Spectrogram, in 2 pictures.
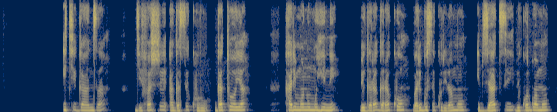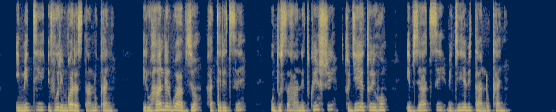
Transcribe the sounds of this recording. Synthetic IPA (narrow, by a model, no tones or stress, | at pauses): iciɡaːnza | ɟifaʃe̞ʔaɡase̞kʰuɾuɡatʰo̞ja | kʰaɾimo̞numuɦini | βiɡaɾaɡaɾakʰo̞βaɾiɡuse̞kuɾiɾamo | ibjaːt͡siβiko̞ɾɡwamo | imitʰiːvuːɾiːnɡwaːɾazitaːndukaɲe̞ | iɾuɦaːnde̞ɾɡwaːbjo̞hate̞ɾe̞t͡se̞ | udusaɦanetwiːnʃituɟiːje̞tuɾiɦo̞ | ibjaːt͡siβiɟiːje̞βitaːndukʰaɲe̞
